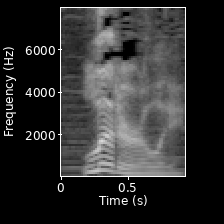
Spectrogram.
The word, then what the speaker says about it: literally: 首先呢，在读的时候，字母 T 呢可以做美式浊化，读作 litter，这是前两个音节，后面的 RA 呢读作 r，然后连起来呢是 litter，后面呢是 LLY 读作 li，连起来就是 literally。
